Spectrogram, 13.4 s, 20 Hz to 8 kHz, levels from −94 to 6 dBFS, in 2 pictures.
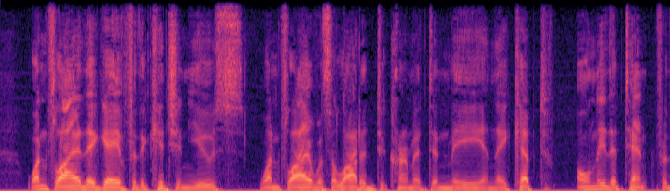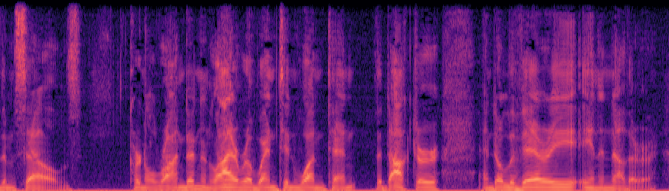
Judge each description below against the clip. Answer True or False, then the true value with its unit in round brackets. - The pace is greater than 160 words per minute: True (170 wpm)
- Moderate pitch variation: False (2.2 semitones)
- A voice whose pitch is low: True (95 Hz)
